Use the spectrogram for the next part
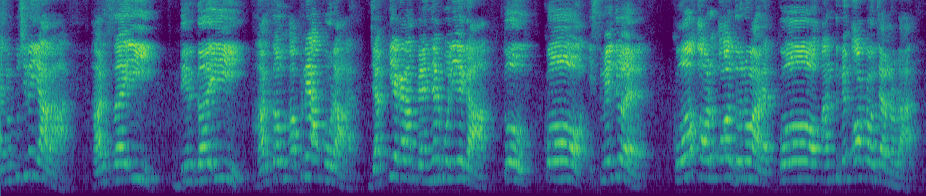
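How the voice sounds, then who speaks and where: A man's voice: extremely high pitch, pushed and bright. A male Hindi grammar teacher giving a classroom lesson, asking questions and answering them himself and repeating key points. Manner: frequent filler "jo hai". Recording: echoey room, voice from a distance.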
